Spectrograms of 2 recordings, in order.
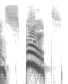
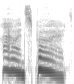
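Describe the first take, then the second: First: High, loud puppet voice; Elmo-like voice. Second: High puppet voice, very slow; sexy Elmo. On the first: Co-host repeating the segment tag, high puppet voice. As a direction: pipe it up like a little puppet. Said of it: "that was like a sexy Elmo". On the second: Co-host asked to say it slower, sexy Elmo voice. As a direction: draw it out as a seductive puppet. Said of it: "Say it slower". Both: Pretend.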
